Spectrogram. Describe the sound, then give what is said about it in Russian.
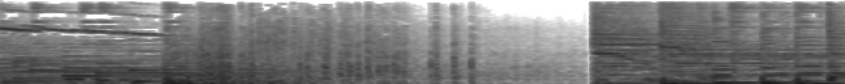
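A rapid flurry of fireworks pops and crackles in the middle, thinning out as it fades, with music before and after it. “Празднуйте! Фейерверк-шоу.”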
